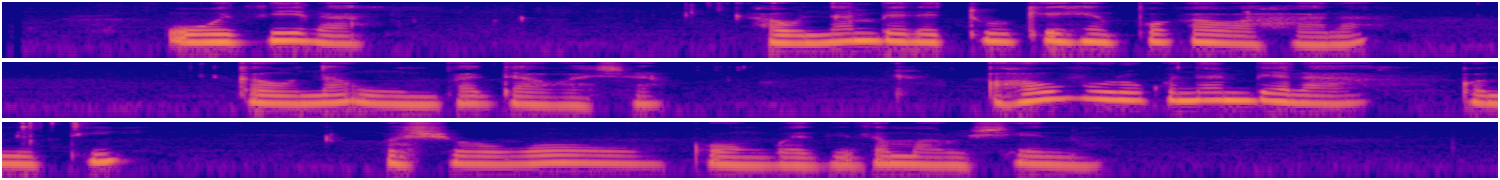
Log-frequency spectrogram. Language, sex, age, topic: Oshiwambo, female, 25-35, agriculture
